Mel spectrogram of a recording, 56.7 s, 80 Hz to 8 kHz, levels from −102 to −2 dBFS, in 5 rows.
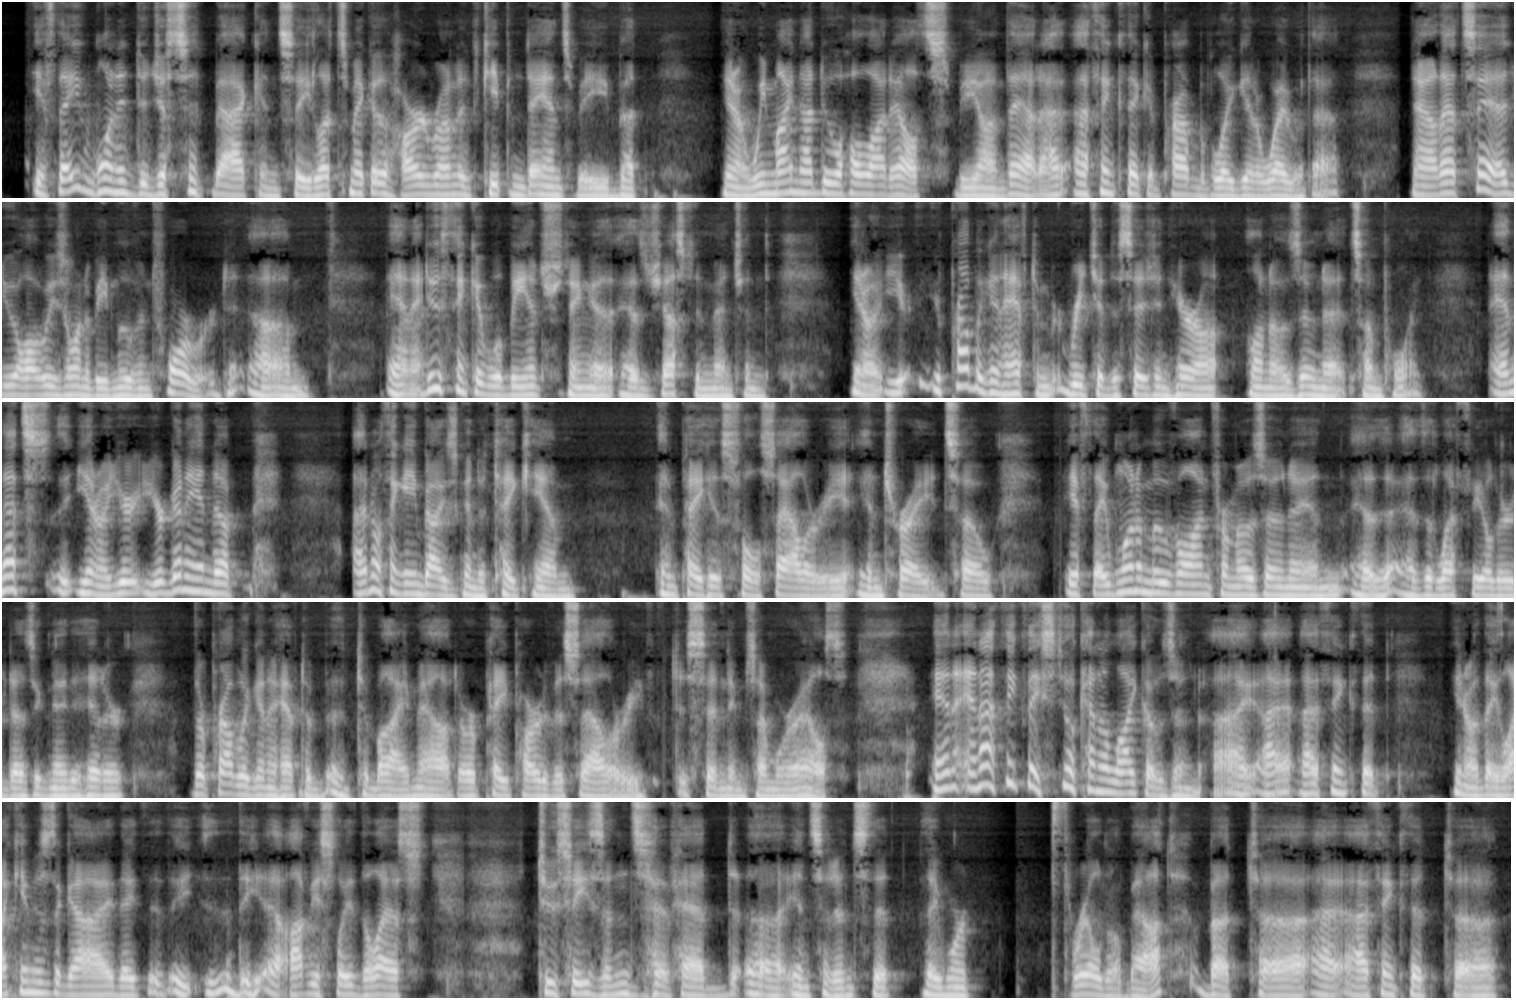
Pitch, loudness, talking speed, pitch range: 130 Hz, -19 LUFS, 205 wpm, 115-155 Hz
